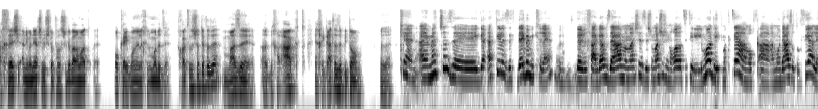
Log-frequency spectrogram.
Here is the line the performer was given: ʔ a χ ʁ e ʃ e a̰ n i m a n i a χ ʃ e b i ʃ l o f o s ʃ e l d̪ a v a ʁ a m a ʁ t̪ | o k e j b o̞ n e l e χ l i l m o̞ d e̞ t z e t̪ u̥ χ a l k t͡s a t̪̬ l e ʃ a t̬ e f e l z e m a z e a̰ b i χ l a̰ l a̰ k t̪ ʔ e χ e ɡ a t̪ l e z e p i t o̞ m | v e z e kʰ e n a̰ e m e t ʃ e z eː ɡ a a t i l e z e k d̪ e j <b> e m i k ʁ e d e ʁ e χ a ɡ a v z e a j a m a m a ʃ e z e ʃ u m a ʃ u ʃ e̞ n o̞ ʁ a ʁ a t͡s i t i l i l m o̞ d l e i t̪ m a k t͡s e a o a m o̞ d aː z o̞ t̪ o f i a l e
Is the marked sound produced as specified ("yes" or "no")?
yes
